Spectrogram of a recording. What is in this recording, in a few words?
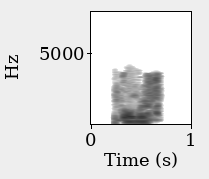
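Police 1 Dispatch, Scanner audio recording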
